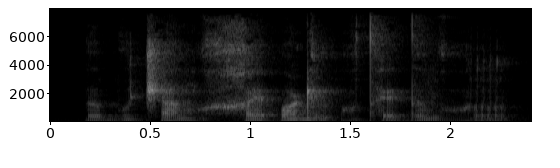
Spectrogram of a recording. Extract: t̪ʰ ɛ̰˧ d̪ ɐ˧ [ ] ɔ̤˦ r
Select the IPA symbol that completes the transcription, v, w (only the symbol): v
